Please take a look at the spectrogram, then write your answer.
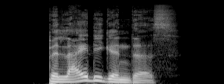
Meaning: strong/mixed nominative/accusative neuter singular of beleidigend
- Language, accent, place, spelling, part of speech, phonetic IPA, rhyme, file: German, Germany, Berlin, beleidigendes, adjective, [bəˈlaɪ̯dɪɡn̩dəs], -aɪ̯dɪɡn̩dəs, De-beleidigendes.ogg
